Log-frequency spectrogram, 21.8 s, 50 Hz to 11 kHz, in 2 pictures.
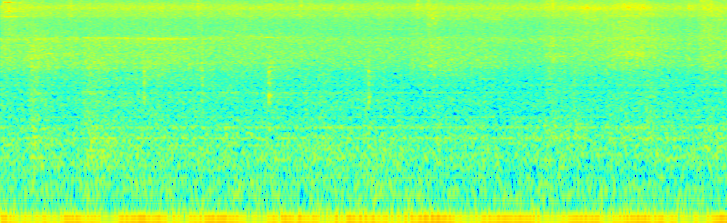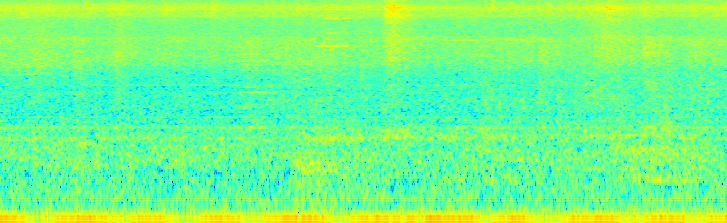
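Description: Steady low rumble and machine hum from an EVERLIFT CQD15K electric reach truck working its mast and forks, then driving off near the end, with a few light clicks.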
